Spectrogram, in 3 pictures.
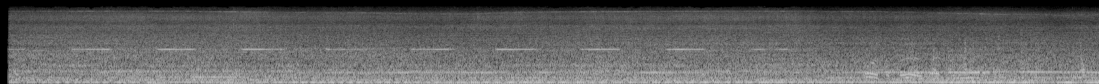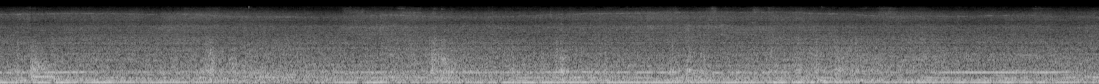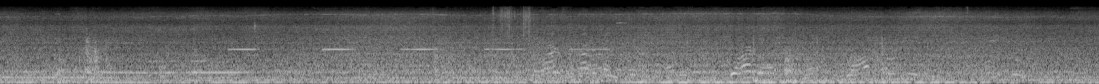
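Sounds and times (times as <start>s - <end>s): diesel excavator engine: 0.1s - 32.9s
electronic warning beep: 0.7s - 8.0s, 24.2s - 24.6s, 25.2s - 28.2s.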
